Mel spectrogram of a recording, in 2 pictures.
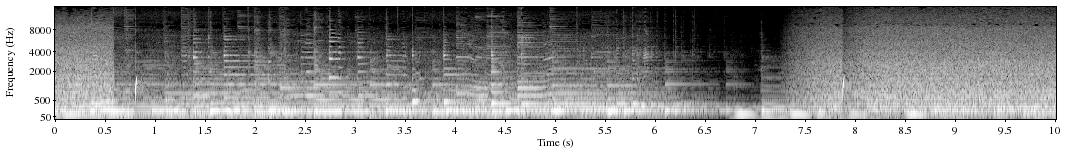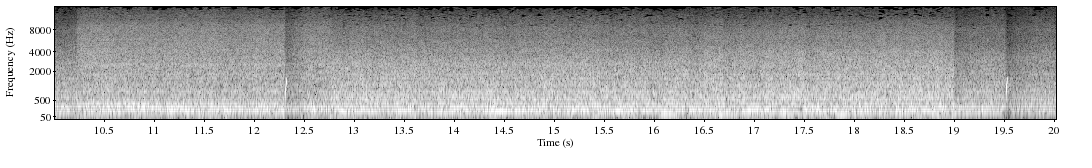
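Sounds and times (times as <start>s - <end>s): waterfall rushing: 0.0s - 0.8s, 7.2s - 20.0s
water pouring over boulders: 7.3s - 20.0s.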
